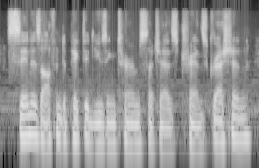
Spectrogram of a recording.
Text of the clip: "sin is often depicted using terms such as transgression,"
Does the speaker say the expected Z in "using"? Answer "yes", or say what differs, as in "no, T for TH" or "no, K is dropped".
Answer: yes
